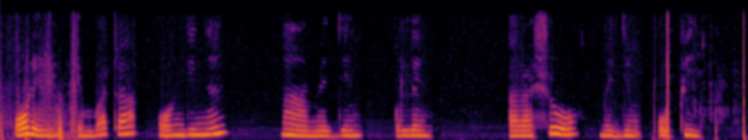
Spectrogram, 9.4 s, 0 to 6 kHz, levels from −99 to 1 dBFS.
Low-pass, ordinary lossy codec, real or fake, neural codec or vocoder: 5.4 kHz; none; real; none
